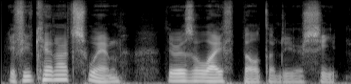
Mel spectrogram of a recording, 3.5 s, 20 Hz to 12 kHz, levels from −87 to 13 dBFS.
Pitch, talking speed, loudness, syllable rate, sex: 105 Hz, 205 wpm, -17 LUFS, 5.2 syllables/s, male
